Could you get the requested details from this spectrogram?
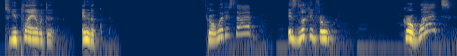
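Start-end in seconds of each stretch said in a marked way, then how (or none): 3.1-6.8 high, rising disbelieving question; acted baffled disbelief; incredulous. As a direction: voice jumps up in mock bafflement. Acting out Janet's disbelief.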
